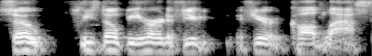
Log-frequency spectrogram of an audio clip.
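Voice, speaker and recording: A man's medium-pitched voice has a bright, sharp tone along with vocal fry. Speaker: committee chair. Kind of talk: public meeting. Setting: video call.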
